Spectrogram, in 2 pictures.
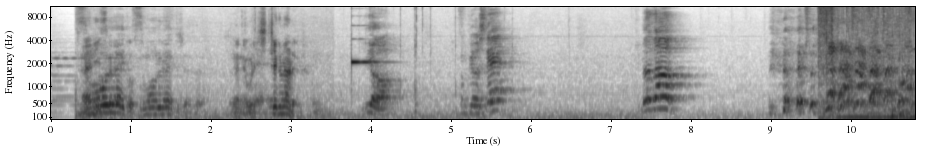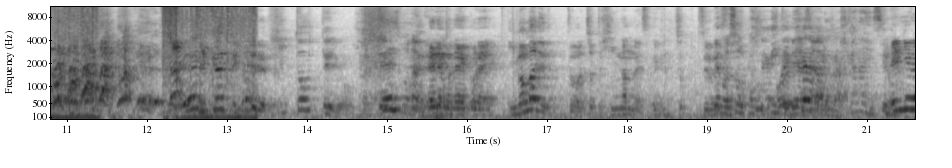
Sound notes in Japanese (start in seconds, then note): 9.6 電流の効果音; 9.6 爆笑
